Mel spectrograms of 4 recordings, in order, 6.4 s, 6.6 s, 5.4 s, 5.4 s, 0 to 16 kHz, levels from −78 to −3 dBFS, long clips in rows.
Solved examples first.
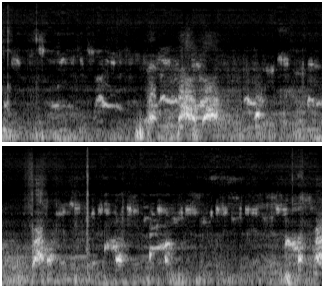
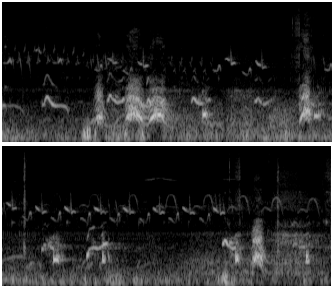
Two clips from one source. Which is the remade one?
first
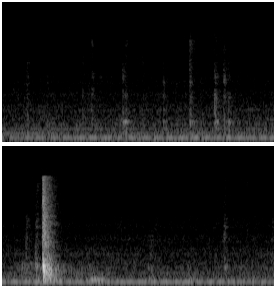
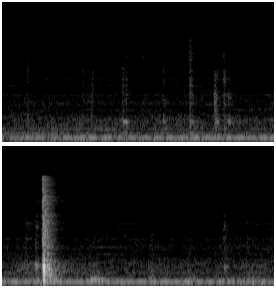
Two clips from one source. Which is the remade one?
second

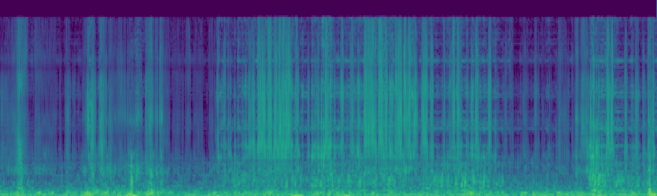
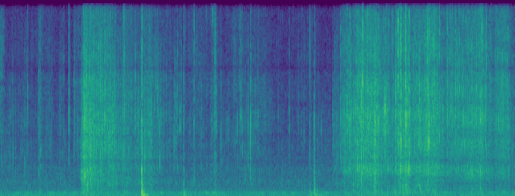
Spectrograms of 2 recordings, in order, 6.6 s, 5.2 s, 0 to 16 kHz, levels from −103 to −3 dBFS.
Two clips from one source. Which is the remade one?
first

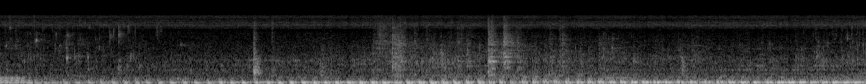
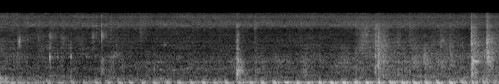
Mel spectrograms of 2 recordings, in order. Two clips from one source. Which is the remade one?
second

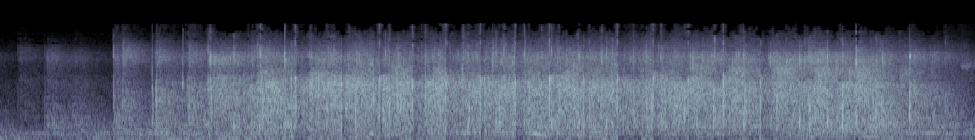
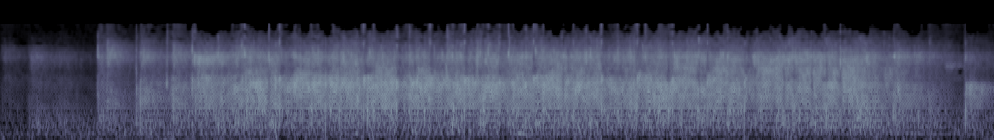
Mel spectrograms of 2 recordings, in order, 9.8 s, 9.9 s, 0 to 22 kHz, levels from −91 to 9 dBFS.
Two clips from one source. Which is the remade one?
second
